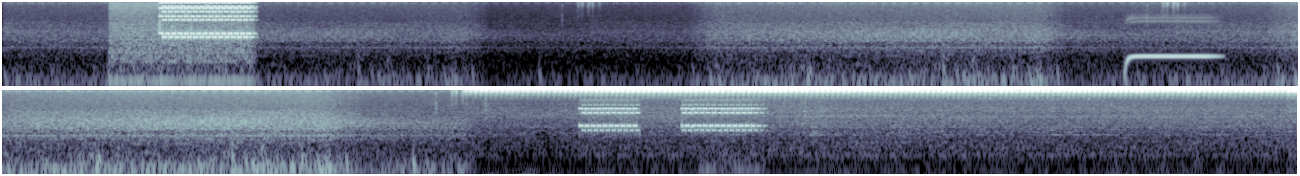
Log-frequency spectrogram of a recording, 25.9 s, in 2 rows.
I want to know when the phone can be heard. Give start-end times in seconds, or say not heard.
1.1-2.5, 11.2-12.2, 18.7-20.6.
